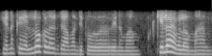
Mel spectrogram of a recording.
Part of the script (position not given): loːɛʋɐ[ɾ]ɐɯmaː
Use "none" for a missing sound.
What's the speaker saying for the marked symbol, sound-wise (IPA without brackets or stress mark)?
ɭ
